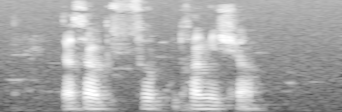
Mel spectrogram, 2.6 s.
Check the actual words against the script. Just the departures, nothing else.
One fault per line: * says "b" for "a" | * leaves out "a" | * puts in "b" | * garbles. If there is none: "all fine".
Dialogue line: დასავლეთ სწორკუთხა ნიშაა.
all fine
